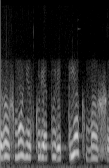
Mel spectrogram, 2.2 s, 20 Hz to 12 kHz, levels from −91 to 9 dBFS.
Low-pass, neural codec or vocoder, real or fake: 10.8 kHz; none; real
